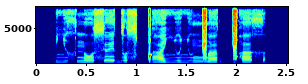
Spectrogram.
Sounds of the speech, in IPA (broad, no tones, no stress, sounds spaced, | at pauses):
ʎ ɯ x n o s ʏ e̯ d o s ɡ͡ǃ a ʎ o ʎ o ŋ͡ǁ ɐ d ǁʰ ɐ x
